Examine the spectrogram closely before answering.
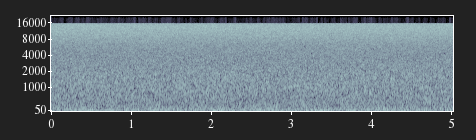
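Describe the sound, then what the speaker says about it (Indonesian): Steady pink noise test signal from real-time analyzer software, a loud, uniform broadband hiss that runs unchanged throughout with no voices. "kita tekan tombol pink noise"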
